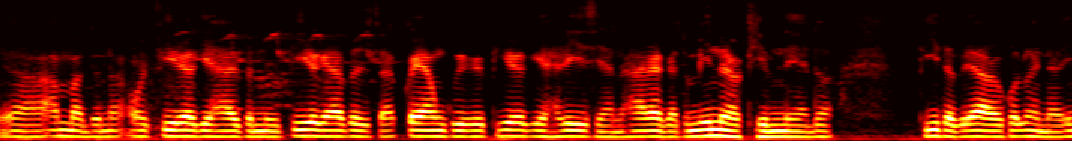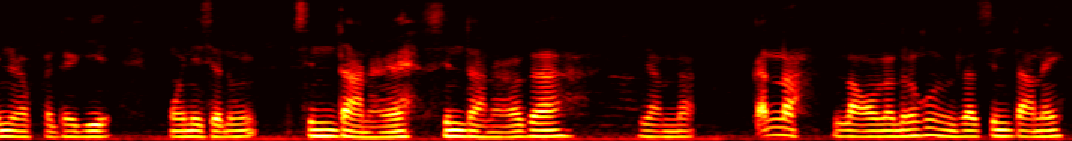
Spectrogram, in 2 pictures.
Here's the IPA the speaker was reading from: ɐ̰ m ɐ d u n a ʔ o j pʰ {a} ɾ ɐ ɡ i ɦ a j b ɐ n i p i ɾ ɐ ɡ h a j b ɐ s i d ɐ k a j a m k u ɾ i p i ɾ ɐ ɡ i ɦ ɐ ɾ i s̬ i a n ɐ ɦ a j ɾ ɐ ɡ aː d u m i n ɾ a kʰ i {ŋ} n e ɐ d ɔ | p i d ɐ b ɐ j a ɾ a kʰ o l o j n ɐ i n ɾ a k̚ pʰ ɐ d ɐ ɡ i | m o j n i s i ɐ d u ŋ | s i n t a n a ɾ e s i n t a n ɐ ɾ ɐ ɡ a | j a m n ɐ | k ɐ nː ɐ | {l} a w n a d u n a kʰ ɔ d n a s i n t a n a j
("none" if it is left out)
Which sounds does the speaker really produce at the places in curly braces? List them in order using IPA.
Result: i, m, l

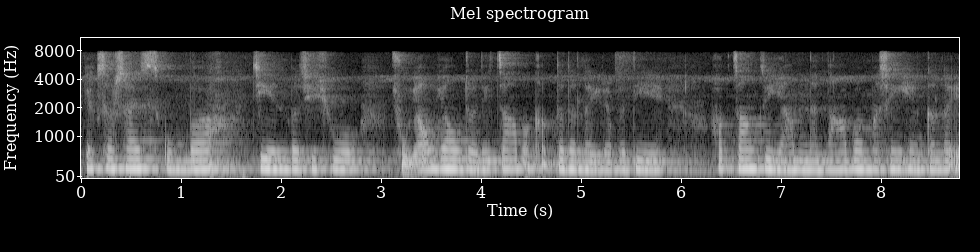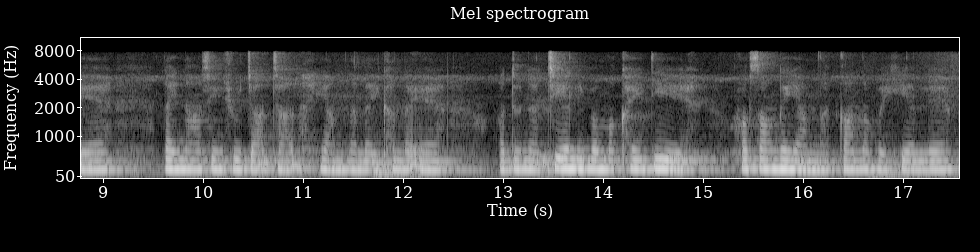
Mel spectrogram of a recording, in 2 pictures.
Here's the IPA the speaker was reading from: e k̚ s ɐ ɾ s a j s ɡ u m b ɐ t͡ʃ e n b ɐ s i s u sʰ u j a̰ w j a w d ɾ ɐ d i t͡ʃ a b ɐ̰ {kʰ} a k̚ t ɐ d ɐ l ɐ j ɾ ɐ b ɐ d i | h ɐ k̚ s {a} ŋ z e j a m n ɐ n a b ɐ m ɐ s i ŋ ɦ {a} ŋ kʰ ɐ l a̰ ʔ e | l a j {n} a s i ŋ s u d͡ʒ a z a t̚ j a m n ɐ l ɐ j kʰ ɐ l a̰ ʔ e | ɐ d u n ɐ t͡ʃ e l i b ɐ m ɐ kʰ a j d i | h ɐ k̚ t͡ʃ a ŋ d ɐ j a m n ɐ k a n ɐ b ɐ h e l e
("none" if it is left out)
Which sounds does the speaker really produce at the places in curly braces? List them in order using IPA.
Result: kʰ, a, e, n

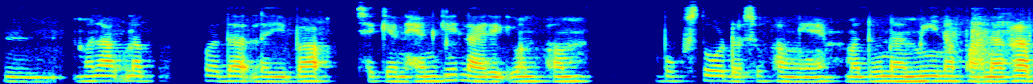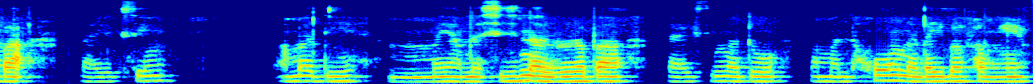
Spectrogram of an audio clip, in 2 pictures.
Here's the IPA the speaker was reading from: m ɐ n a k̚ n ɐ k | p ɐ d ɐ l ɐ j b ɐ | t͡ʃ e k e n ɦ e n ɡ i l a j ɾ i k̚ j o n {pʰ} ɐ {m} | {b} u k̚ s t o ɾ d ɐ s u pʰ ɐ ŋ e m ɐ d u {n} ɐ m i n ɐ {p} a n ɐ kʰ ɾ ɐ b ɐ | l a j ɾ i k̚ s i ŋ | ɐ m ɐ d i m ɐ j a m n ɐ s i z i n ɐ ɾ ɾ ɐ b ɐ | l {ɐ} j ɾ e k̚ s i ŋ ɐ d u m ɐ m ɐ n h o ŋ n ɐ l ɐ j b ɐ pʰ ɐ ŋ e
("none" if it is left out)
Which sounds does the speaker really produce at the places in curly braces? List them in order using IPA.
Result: pʰ, m, b, n, p, a

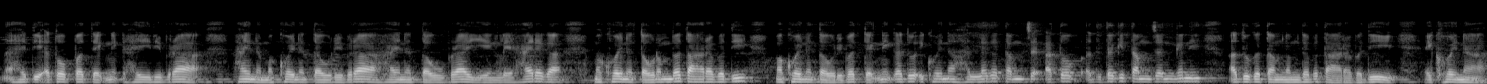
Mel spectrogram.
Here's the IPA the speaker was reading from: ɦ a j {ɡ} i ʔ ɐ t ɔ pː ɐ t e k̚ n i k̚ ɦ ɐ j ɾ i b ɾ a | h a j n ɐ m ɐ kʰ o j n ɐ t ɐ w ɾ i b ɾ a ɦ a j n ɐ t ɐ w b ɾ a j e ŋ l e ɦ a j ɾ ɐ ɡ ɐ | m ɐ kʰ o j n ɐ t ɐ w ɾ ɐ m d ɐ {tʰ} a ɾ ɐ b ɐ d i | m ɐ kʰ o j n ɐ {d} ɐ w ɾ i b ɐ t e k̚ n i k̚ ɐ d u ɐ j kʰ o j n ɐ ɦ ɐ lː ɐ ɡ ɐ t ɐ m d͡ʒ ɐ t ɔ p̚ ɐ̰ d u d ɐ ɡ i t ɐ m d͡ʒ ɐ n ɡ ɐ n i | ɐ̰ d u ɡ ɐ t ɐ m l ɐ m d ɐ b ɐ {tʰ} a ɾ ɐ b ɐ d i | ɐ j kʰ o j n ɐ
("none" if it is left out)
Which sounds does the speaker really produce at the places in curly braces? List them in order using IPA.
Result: d, t, t, t

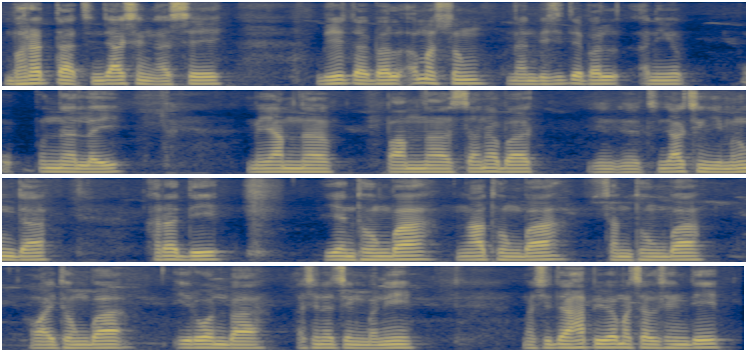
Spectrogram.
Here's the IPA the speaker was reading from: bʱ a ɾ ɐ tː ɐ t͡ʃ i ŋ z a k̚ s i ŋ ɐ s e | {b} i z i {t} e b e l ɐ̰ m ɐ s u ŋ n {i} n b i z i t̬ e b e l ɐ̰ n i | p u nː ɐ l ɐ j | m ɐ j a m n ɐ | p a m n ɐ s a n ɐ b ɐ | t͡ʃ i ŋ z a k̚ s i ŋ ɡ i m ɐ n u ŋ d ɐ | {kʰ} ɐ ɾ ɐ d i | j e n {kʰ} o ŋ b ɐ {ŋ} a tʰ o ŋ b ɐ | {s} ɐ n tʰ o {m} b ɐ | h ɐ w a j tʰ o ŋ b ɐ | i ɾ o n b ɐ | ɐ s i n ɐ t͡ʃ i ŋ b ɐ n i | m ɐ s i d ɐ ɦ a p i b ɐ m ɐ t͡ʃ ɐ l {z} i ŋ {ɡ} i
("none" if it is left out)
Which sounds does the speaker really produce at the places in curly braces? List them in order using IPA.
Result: b, t, a, kʰ, tʰ, ŋ, s, ŋ, s, d

